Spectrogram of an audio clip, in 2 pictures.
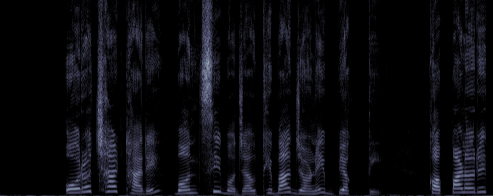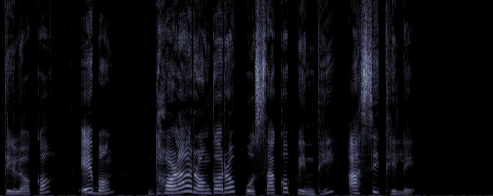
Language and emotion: Odia, neutral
